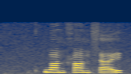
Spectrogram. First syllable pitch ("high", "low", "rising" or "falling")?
falling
